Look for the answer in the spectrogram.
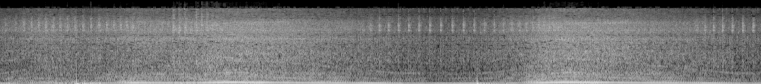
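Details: Kia Sportage 3 idling and blipped twice, with a steady light ticking knock at about three per second throughout: engine knock.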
